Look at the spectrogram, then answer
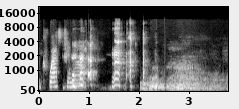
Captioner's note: laughs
